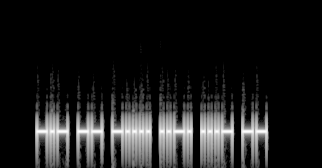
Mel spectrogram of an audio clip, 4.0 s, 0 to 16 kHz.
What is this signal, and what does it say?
Morse code, heard as a keyed tone, about 28 wpm, 700 Hz. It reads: KM6FVM
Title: USA Call Signs - 6 Characters - Repeated 2x - 28wpm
